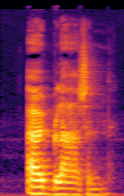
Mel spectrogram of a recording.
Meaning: 1. to blow empty 2. to blow out, extinguish by breathing or draft 3. to take a breather, rest to recuperate
- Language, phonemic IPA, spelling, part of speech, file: Dutch, /ˈœy̯tˌblaːzə(n)/, uitblazen, verb, Nl-uitblazen.ogg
